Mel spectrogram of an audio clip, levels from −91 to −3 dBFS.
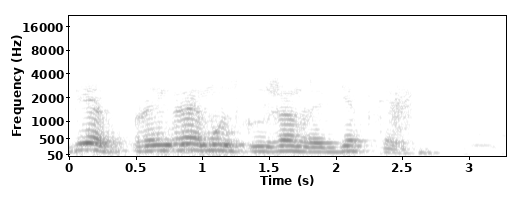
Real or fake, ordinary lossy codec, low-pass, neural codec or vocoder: real; Opus, 24 kbps; 3.6 kHz; none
